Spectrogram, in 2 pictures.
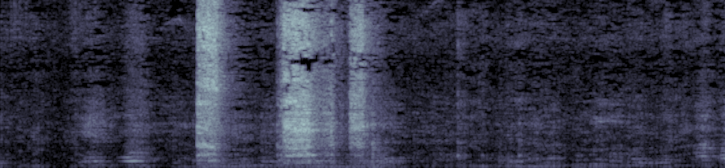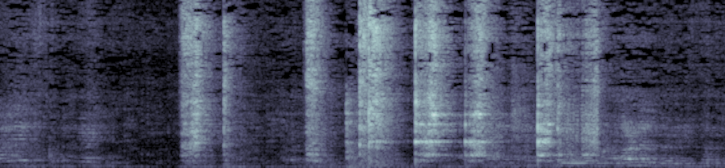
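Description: A spoon scraping and clinking against a plate as fried noodles are tossed and mixed. There are a few strokes between about one and a half and three seconds in, then a busier run of them in the last three seconds.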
